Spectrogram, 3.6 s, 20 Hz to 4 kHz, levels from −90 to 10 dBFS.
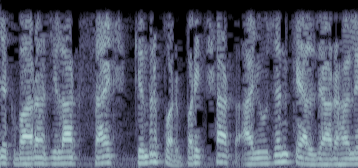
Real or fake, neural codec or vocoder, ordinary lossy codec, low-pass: real; none; none; 3.6 kHz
